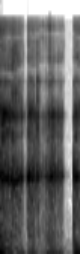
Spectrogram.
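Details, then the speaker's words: Adult man, whose partner reports worsening sleep apnea, imitates his sleep on his back: rough snorting breath, brief stop, then a gasp; imitated snoring with obstructive sleep apnea. "i'm gonna be on my on my back going this is literally what i sound like by the way"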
